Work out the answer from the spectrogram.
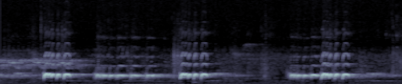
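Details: Zebra dove of the local Tegal strain, Indonesia, giving bubbling trilled coos followed by a sustained rolling note, three phrases separated by short pauses.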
